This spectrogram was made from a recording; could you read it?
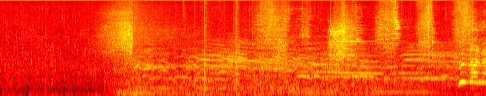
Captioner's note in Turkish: Bağırma sesleri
